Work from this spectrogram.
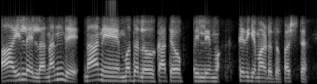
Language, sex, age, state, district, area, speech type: Kannada, male, 18-30, Karnataka, Shimoga, rural, conversation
